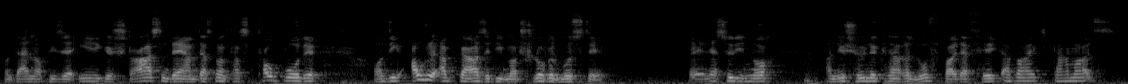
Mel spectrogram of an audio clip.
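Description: A man's voice: mid-range voice, fairly even intonation, a little slow, natural voice. A man reading as a bitter old farmer. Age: older. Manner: loud, reproachful, sarcastic.

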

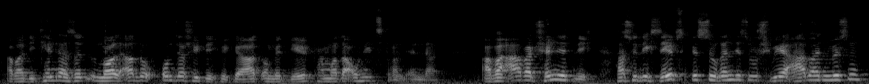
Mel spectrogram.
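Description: A woman's voice: sits low, expressive, brisk, darkish tone, voice pushed up. A man voicing an older farm wife who defends her grown children, pleading and later bitter.

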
